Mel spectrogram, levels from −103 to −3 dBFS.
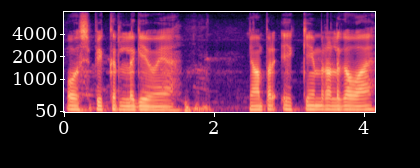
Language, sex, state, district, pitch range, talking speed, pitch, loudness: Hindi, male, Rajasthan, Bikaner, 105-110 Hz, 175 wpm, 105 Hz, -18 LUFS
